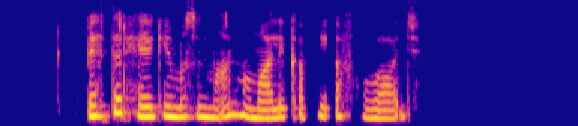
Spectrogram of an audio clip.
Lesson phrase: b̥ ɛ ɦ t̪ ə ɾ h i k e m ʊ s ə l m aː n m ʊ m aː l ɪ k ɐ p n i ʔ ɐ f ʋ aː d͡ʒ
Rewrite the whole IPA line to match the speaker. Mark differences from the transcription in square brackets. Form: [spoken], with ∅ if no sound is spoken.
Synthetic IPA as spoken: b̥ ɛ ɦ t̪ ə ɾ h [ɛ] k e m ʊ s ə l m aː n m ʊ m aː l ɪ k ɐ p n i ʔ ɐ f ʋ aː d͡ʒ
